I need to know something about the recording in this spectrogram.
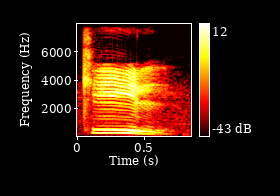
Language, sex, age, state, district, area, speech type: Tamil, female, 18-30, Tamil Nadu, Madurai, urban, read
